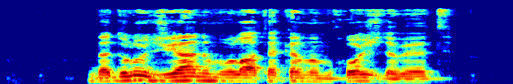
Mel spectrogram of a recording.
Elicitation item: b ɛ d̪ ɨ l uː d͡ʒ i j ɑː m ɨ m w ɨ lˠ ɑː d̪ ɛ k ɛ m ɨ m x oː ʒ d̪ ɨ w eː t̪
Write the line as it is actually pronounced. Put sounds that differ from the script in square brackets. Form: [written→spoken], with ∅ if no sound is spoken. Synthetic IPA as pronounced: b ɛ d̪ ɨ l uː d͡ʒ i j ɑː [m→n] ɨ m w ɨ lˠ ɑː [d̪→t̪] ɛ k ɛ m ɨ m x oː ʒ d̪ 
